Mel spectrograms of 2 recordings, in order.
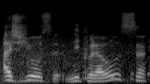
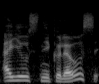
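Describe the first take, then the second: First: The name is read with French pronunciation. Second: The name is said with Greek pronunciation. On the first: The speaker calls it wrong. "si je le prononce à la française" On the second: The speaker calls it right. "c'est ainsi qu'on prononce"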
